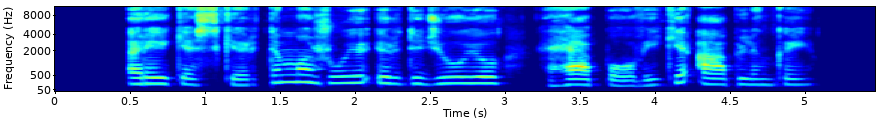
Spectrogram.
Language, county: Lithuanian, Kaunas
